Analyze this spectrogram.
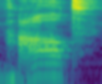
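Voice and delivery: acted sentry's call; guard's challenge. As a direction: call out a halt from a tower lookout. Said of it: "the guy on the top goes".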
